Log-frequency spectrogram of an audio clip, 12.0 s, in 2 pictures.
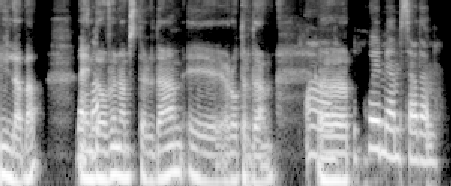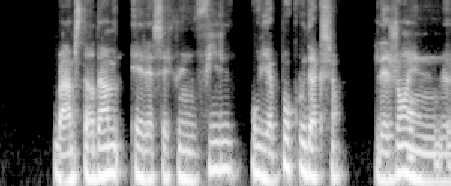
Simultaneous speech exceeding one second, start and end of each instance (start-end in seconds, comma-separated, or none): none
